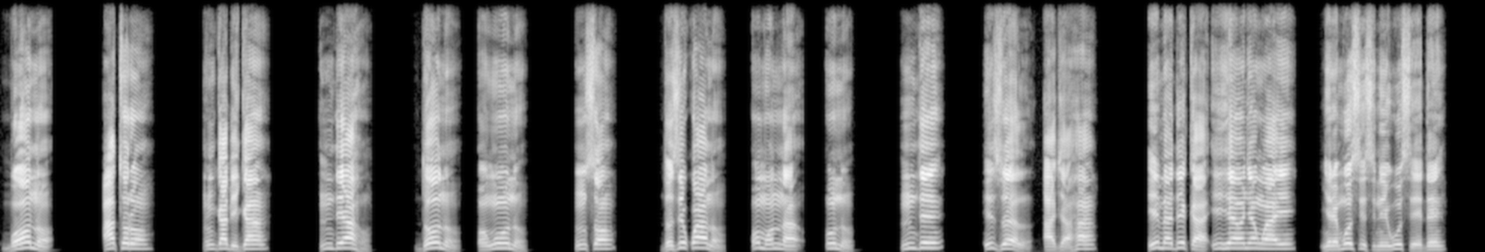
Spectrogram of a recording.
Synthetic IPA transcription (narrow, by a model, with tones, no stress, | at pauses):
ɡ͡bɔ˦nʊ˨ | a˦tʊ˦ɾʊ˦ | ŋ̩˦ɡa˦bi˨ɡa˦ | n̩˦dɪ˦a˦ɦʊ̰˨ | do˦nṵ˨ | o˨ŋʷu˦nṵ˨ | n̩˦sɔ˦ | do˨zi˦kʷa˦nʊ̰˨ | ʊ˦mʊ˨n̩˦na˨ | u˦nṵ˨ | n̩˦dɪ˦ | i˦zre˨la˨d͡ʒa˨ɦa˦ | i˦me˦dɪ˦ka˨ʔi˦ɦe˦o˦ɲe˦ŋʷa˦˨ɲɪ˦ | ɲe˨ɾe˨mo˦si˨sni˨wu˦se˨dɪ˦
